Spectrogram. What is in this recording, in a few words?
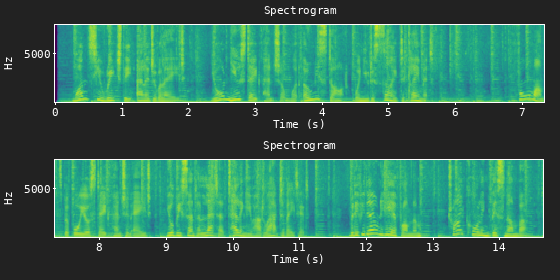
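commercials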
